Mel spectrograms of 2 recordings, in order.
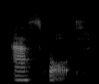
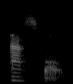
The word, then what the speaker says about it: asphalt: the last one is asphalt asphalt an asphalt is the black concrete used to make roads or our parking lots yeah so you could say it's his fault I fell on the asphalt it's his fault I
